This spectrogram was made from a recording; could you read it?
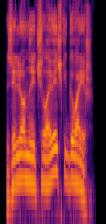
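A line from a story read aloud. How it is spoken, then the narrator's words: Skeptical snort. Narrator (Russian): хмыкнул он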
